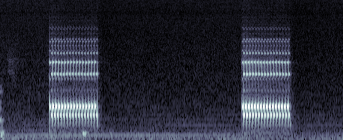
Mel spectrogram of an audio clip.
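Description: A telephone rings twice.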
